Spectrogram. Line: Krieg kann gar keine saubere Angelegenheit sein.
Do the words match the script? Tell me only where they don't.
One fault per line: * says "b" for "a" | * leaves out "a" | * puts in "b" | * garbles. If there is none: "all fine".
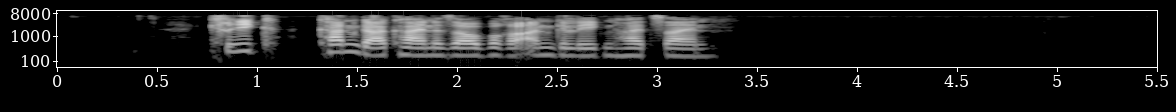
all fine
